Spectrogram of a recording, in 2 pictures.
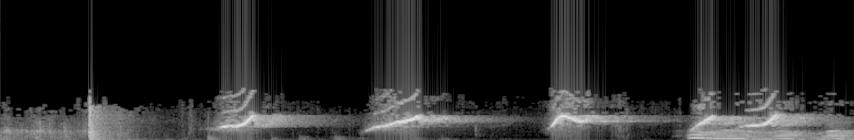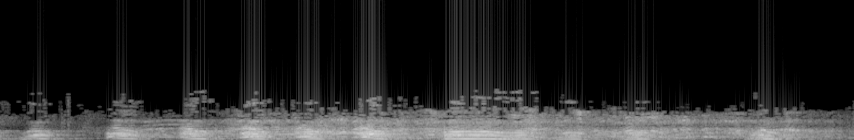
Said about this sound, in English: I'll just whistle out the window and tell my dog to bring in the morning paper.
